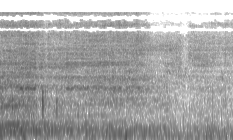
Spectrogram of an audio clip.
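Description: Talaria Sting R electric dirt bike riding away over grass, its faint motor and tyre noise fading as it gets farther off, with a small click about half a second in.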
